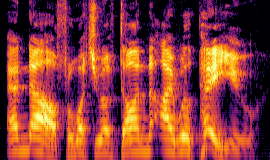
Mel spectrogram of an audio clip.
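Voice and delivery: high, loud promise of reward; calling out a grand promise; grand proclamation. A narrator's reading. Man grandly promises Jack reward.

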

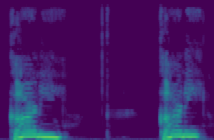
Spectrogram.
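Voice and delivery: high, loud calling from afar; a man calling. Acted. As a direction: call her name across the distance.

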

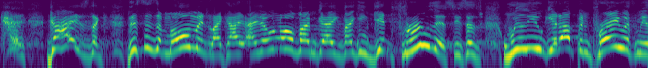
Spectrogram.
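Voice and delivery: high, urgent plea to sleepy friends; Jesus pleading with his sleepy disciples. Acted. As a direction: beg them to wake and pray. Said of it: "he's like".

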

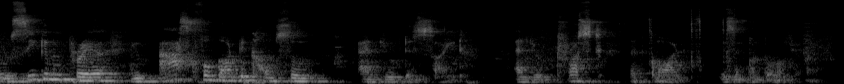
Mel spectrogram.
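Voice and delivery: ordinary talk, nothing marked

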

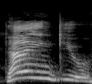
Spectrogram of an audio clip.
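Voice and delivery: sudden high, loud cry of thanks. Real, not acted. Pastor thanking God in prayer, sudden loud cry. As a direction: burst out in gratitude.

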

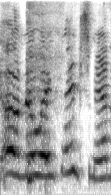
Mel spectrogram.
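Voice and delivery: high, loud, laughing mock-flattered thanks. Comic repeating his flattered reply to the heckler, laughing. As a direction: gush it while cracking up.

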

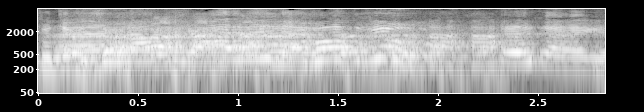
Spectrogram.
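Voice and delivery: high, loud burst of laughter through the words; cracking up mid-sentence; laughing hard. Real, not acted. Mocking the friend who denied it, laughing.

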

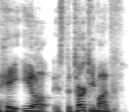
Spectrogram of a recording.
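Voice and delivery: ordinary delivery

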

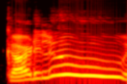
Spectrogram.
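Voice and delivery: a high, loud yelled warning, retold in fun; mock yell. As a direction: yell it out like a coordinator sending everyone charging. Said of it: "the O C just yelled".

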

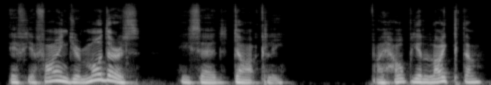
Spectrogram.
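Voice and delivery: measured, unhurried storybook reading; story narration. A narrator's reading. Reader telling listeners of Peter staying behind, measured story narration. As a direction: read it aloud with deliberate pauses.

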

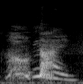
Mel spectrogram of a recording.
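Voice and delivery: excited shrieks. Real, not acted. Water splashing on clothes.

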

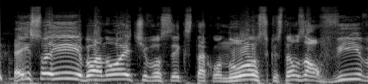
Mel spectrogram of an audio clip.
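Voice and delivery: upbeat radio host welcome; podcast host opening. Acted. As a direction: open the show like a host. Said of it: "Faz a abertura de sala de embarque".

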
